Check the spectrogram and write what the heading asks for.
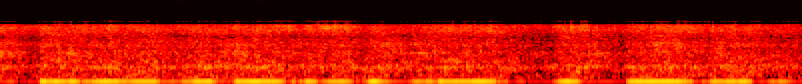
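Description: A low hum that keeps cutting in and out, over faint hiss, with no speech.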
